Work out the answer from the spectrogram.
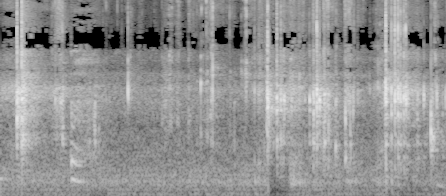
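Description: Close-miked chewing of a mouthful of food, with irregular wet clicks and crunches from the mouth.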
